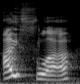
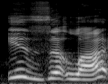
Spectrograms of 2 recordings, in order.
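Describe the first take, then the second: First: Isla as EYE-sla, with a long opening I; less snake hiss. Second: Isla as IZ-uh-la, with a buzzed s; every letter pronounced. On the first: Host comparing name pronunciations, Isla said as EYE-sla. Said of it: "doesn't have that as much". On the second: Host defending her reading of a name, Isla said as IZ-la. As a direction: sound out all the letters in Isla: IZ-la. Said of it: "how you pronounce all of the letters while getting a snake hiss". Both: Shown as a demonstration.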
